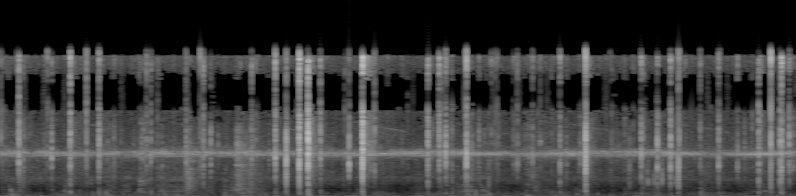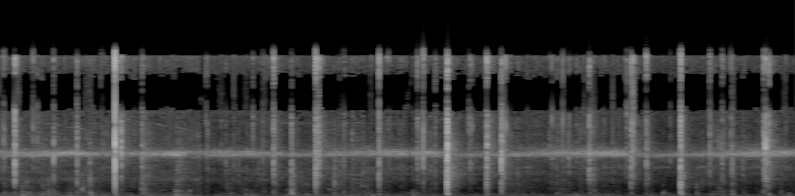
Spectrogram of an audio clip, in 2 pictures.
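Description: Fingers tap quickly on a keyboard, close by.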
